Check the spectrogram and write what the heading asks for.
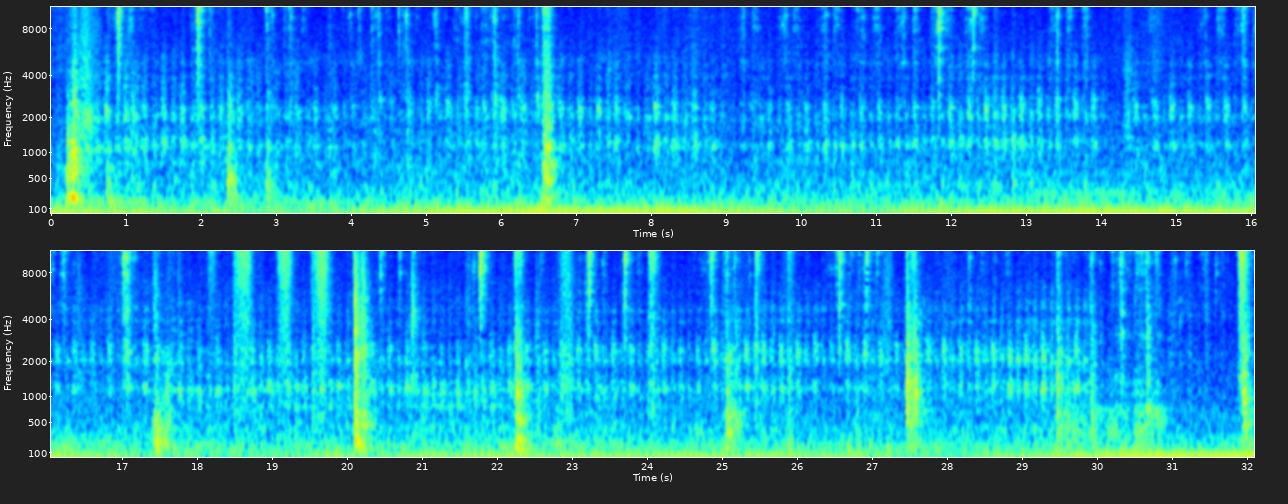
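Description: Golden retriever panting steadily over a constant low hum, with about ten sharp clicks scattered through, more of them in the second half.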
